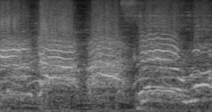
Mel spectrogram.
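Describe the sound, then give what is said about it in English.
A large crowd in Lagos, Nigeria, cheers and shouts together celebrating an attempt at a new world record for nonstop cooking, loud and sustained, with surging waves of many voices rising and falling over a couple of seconds. “Last week, a crowd gathered in Lagos, Nigeria, to celebrate an attempt at a new world record.”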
